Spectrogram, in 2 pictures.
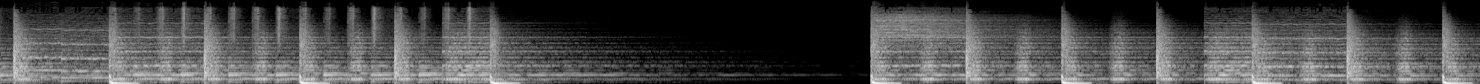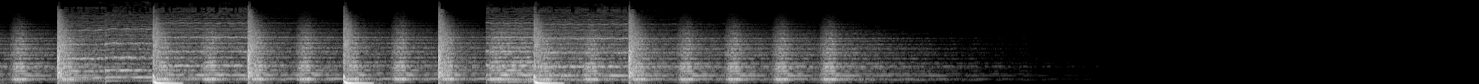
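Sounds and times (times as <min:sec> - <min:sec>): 
instrumental music: 0:00.0 - 0:07.8, 0:08.7 - 0:24.6.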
